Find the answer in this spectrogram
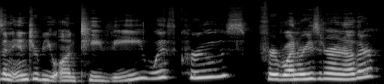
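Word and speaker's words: Crewes: Then there's an interview on TV with Cruz for one reason or another. And this is where I learned that his name is not spelled C-R-U-Z, like I thought it was. It's spelled C-R-E-W-E-S. Cruz.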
